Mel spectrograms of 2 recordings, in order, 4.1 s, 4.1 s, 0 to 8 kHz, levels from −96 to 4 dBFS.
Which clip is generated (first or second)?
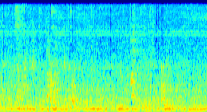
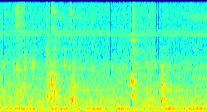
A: first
